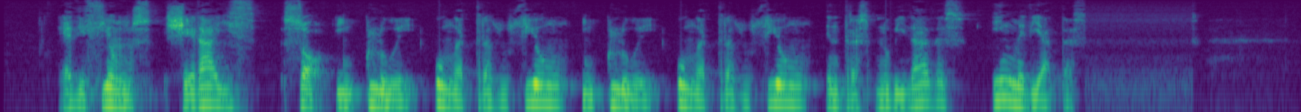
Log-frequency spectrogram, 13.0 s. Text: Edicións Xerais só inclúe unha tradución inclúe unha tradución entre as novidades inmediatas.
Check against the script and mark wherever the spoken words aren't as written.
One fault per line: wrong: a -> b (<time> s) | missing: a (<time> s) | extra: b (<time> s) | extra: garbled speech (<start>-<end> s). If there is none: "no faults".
no faults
